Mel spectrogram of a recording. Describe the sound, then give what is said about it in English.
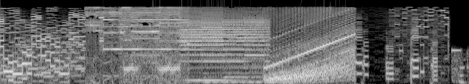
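A loud, busy jumble of computerized digital noises: layered electronic bleeps and buzzing tones, a rising synthetic sweep, then choppy, stuttering glitch bursts, with no voices. “Computer digital noises.”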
